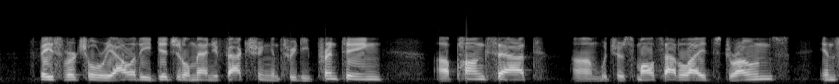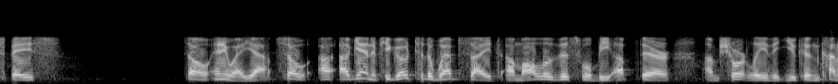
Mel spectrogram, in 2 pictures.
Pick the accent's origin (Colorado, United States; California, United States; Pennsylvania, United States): California, United States; I'm Californian, and we take everything pretty laid back.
